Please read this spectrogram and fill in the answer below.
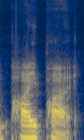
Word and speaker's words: PyPI: It installs libraries and tools from Python package index called the PyPy. It is spelled PYPI.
